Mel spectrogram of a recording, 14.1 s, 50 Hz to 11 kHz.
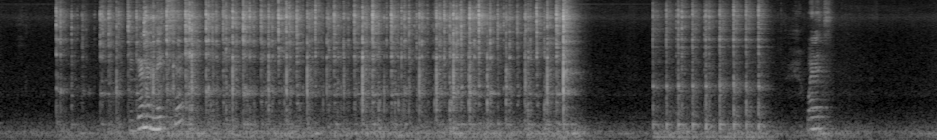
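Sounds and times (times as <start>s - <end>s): spoon stirring in plastic cup: 0.8s - 8.8s, 9.8s - 11.6s.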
